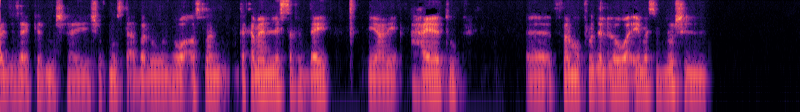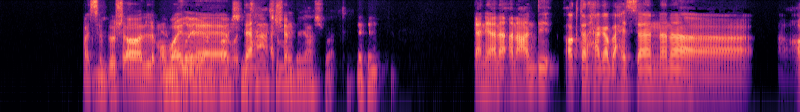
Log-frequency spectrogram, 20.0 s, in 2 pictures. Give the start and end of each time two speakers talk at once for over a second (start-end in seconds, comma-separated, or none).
12.0-13.7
